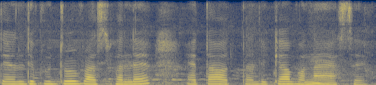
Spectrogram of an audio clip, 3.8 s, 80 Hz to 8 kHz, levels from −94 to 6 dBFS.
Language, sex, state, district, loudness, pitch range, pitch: Assamese, female, Assam, Sonitpur, -15 LUFS, 200-220 Hz, 215 Hz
